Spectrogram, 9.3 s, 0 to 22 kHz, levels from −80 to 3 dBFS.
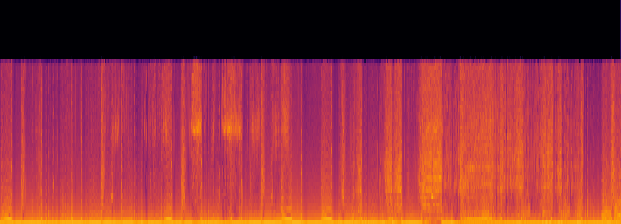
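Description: Throughout, the audio is extremely loud and harsh, with background noise as loud as the main sound, though pitch stays traceable. The waveform is a near-square block at an almost fixed, high level, and the spectrogram shows dense broadband energy. This is likely float read as integer, with 32-bit float samples decoded as 32-bit integers.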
